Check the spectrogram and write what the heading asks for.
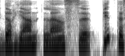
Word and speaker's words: Doriane Lance-Pitt: Qui met en scène Marie-Thérèse Fortin, la grande Marie-Thérèse Fortin, Alexandra Gagné-Lavoie, Jacques Laroche, Louis Lorrain et Doriane Lance-Pitt. C'est comme ça qu'on prononce? – Oui, puis c'est François-Louis Lorrain.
